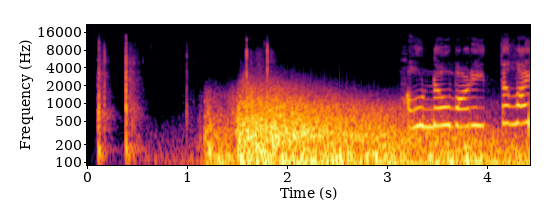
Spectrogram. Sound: air whooshing; thunder rumbling

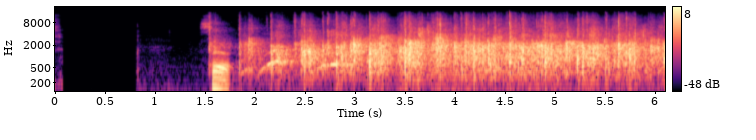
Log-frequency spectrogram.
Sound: audience applauding

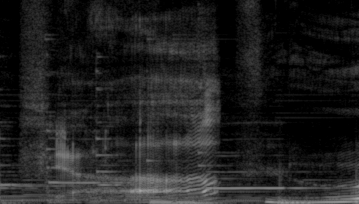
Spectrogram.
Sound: moaning; soft groan

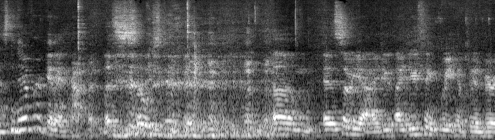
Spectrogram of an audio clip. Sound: laughter

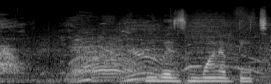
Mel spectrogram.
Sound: supporters cheering

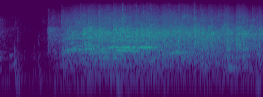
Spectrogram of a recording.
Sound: audience applauds

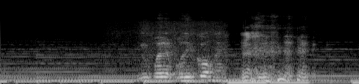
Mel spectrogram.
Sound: laughs

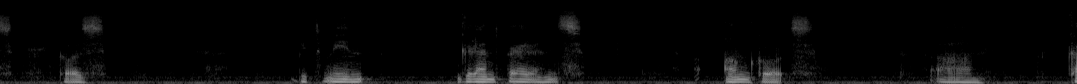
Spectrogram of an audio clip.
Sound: pauses for 3 seconds

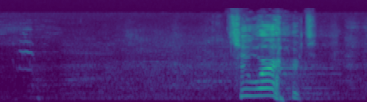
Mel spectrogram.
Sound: congregation laughs

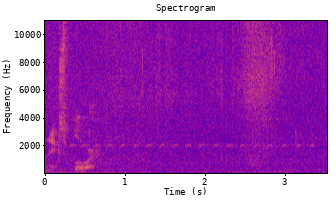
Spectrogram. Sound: birds chirping

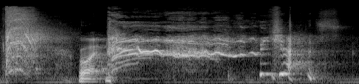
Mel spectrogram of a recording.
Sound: laughing

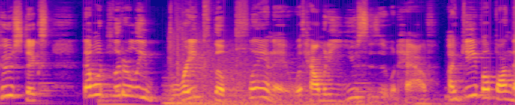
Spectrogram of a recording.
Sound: explosion sound

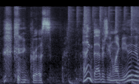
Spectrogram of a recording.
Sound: laughs

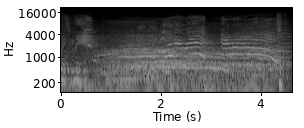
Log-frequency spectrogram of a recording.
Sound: audience moos

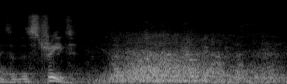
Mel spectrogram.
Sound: audience laughing

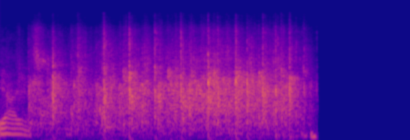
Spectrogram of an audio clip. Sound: applause

